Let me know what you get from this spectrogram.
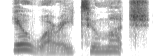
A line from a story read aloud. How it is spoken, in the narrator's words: Swan said gently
